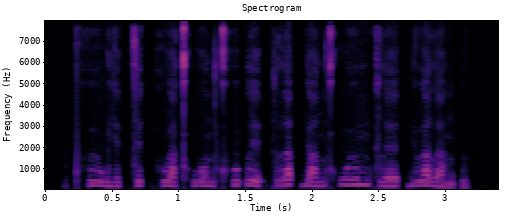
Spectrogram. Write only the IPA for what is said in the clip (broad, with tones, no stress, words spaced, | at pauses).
pʰɯː˧w je˨˩k̚se˥˩k̚hu˧a̯ kʰwo˧nkʰu˦˥ʔle˨˩ʔ pra˥˩t̚ja˦˥nkʰwɯː˥˩m klɛː˦˥t̚jɯ˥˩a̯la˧ŋʔɯ˨˩k̚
